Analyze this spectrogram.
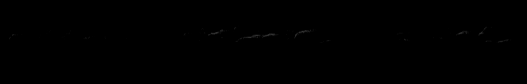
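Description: Faint, scattered small-bird chirps, short notes that rise and fall, over a steady high hiss of outdoor ambience.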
